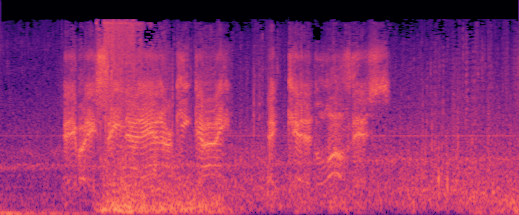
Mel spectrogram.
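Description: Wind rushes past loudly during a fast glide.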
